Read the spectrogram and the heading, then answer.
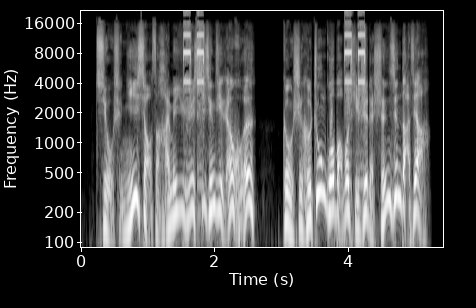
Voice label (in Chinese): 男 角色模仿; 素人自然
